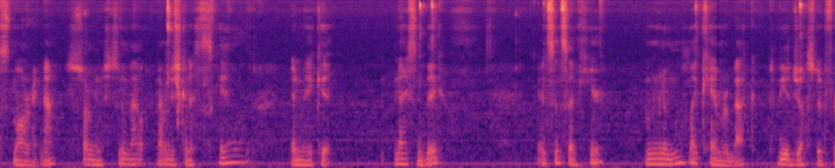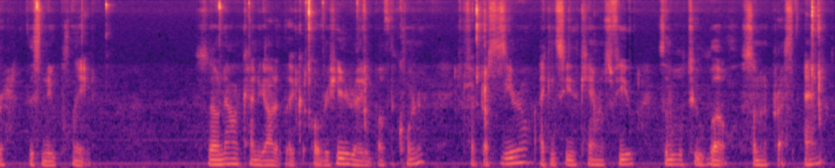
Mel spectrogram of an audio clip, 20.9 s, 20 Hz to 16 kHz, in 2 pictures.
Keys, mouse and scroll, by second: 1.5-3.4 middle drag, 2.5 s, 5.9-7.3 drag, 7.3 middle click, 9.2-10.5 right drag, 10.9-14.1 drag, 14.1 middle click, 16.8 KP_0.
